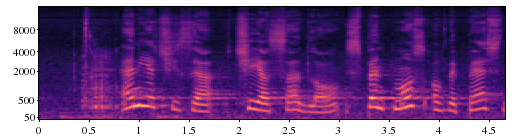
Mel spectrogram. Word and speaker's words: Ciezadlo: Annia, I never asked you how you pronounce the last name. Is it Ciezadlo? That's correct, right? Annia Ciezadlo. Annia Ciezadlo spent most of the past decade living in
